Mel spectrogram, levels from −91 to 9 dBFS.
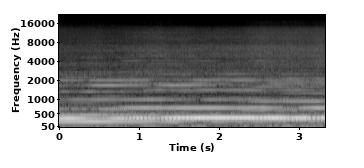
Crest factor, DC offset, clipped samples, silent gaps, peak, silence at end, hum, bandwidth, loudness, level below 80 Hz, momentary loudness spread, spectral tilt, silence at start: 10 dB; under 0.1%; under 0.1%; none; -4 dBFS; 0 s; none; 7.4 kHz; -14 LUFS; -44 dBFS; 7 LU; -7 dB/octave; 0 s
